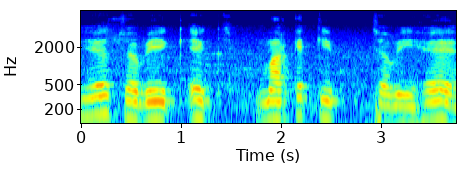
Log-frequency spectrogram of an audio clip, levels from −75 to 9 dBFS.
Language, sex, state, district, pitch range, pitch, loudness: Hindi, male, Arunachal Pradesh, Lower Dibang Valley, 125-145 Hz, 135 Hz, -21 LUFS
